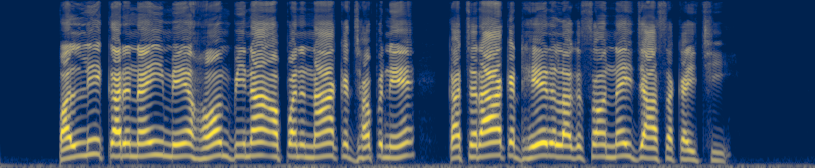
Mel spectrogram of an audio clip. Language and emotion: Maithili, disgusted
